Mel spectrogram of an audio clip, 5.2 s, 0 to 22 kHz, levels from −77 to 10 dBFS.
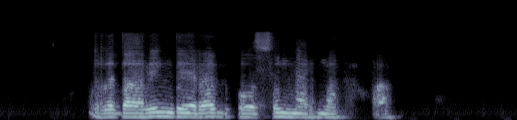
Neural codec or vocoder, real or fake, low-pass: codec, 16 kHz, 1 kbps, FreqCodec, smaller model; fake; 7.2 kHz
